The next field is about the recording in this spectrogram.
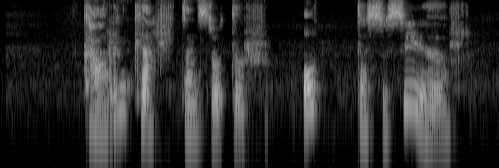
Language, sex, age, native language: Icelandic, female, 50-59, English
